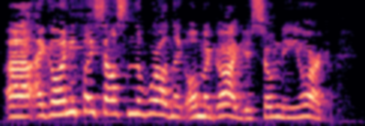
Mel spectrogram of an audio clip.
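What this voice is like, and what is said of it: Strong New York accent. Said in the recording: “Best New York Accent Contest”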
